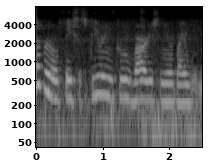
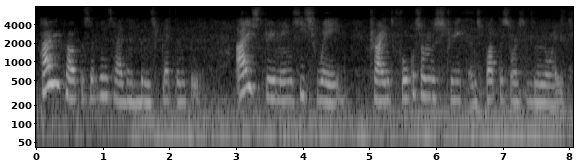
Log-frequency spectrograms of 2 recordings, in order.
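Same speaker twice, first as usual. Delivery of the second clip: plain reading voice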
